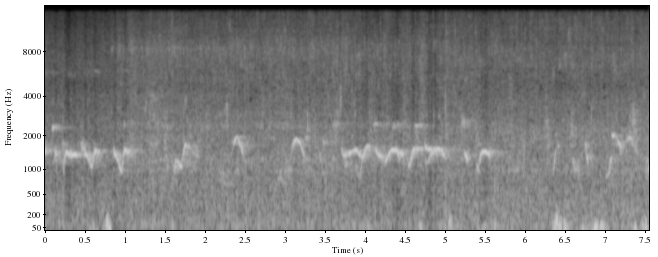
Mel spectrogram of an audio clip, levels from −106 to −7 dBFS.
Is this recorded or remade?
recorded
